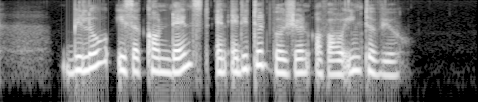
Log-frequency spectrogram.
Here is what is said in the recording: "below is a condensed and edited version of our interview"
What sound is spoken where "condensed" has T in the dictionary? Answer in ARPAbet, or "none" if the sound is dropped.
T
